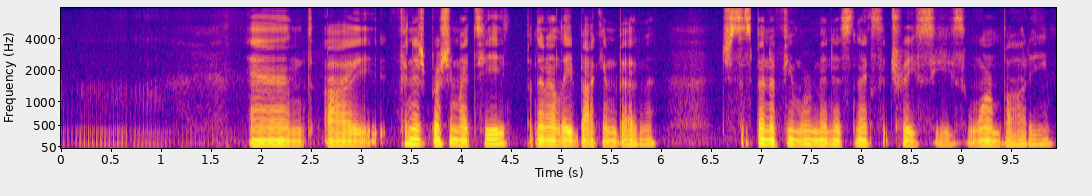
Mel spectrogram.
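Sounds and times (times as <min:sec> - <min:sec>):
cat purring: 0:00.0 - 0:02.6
speech: 0:01.9 - 0:09.9.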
